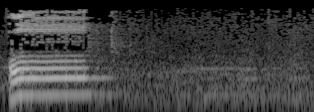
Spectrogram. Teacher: يرفع لسان وسط لسانه أكثر فيخرج صوت ممزوج بين الألف والياء، فيه ألف وفيه ياء بنسبة واحدة، يعني 50% ألف 50% ياء. · Term: الإمالة الكبرى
